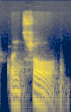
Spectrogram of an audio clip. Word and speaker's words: control: This is control, no control. Control. The stress is in the O. Control.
